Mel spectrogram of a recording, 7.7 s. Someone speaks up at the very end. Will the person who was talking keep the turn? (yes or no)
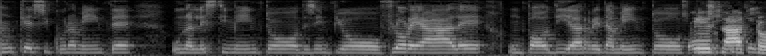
yes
